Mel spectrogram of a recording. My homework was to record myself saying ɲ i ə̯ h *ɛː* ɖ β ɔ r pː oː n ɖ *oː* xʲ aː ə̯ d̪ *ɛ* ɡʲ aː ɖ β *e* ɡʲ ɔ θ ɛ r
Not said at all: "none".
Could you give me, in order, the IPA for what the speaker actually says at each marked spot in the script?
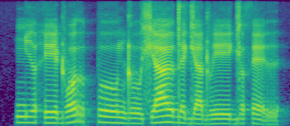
eː, oː, ɛ, eː

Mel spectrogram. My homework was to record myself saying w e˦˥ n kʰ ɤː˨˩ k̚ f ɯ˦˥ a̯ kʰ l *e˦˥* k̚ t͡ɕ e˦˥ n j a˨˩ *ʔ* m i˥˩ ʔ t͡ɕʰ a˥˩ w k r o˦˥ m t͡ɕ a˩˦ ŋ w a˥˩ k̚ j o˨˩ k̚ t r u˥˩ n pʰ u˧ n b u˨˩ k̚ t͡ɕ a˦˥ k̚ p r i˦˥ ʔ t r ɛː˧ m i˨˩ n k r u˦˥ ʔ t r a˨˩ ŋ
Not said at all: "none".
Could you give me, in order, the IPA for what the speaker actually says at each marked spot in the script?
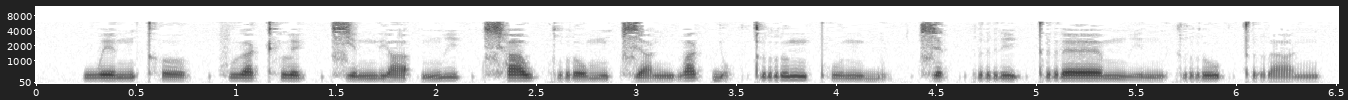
e˥˩, ʔ

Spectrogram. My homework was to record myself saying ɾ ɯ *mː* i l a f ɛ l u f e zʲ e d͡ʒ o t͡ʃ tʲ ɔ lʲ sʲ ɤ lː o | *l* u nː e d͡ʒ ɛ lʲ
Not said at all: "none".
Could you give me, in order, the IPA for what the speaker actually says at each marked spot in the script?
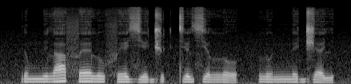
mː, l

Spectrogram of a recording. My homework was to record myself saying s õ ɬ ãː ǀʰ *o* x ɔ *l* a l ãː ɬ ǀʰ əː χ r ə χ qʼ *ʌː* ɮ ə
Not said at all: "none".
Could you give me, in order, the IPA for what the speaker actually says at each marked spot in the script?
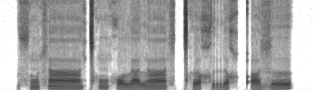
õ, l, əː

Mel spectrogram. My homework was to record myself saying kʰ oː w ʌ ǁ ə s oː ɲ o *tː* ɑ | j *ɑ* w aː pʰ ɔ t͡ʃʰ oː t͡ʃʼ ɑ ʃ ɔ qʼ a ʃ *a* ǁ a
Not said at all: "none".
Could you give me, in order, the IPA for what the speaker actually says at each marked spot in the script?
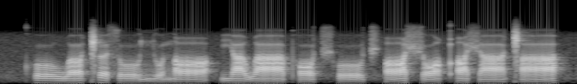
n, a, aː

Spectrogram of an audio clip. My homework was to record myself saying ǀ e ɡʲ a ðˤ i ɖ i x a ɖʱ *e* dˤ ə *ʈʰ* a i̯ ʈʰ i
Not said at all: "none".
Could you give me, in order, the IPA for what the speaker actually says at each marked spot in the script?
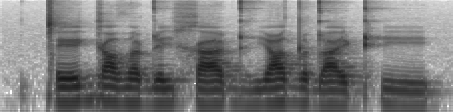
i, ɖ

